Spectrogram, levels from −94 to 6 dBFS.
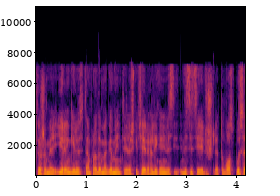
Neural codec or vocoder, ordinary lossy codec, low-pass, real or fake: none; AAC, 32 kbps; 7.2 kHz; real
